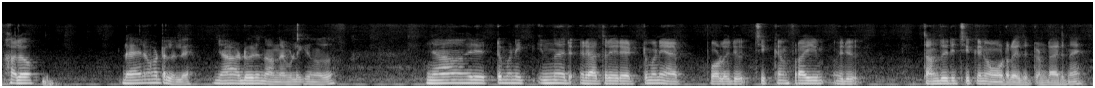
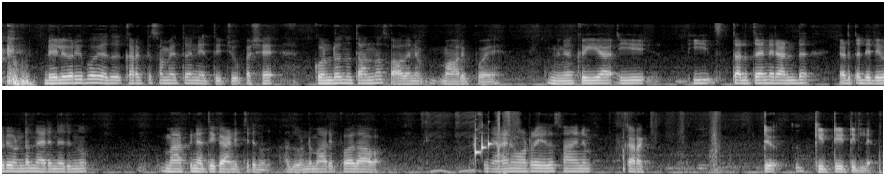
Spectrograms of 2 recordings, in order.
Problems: none marked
